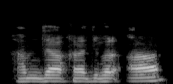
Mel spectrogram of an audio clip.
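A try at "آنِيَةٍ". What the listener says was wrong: টান দেন। টান দেন, হামজা খাড়া জবর আ, টান দিয়ে বলেন।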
